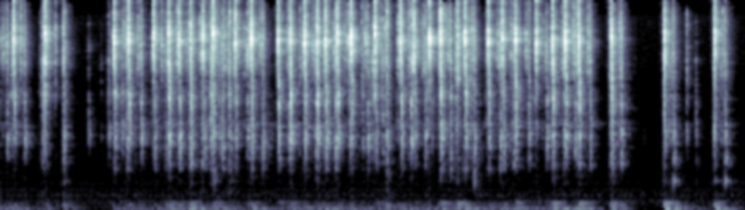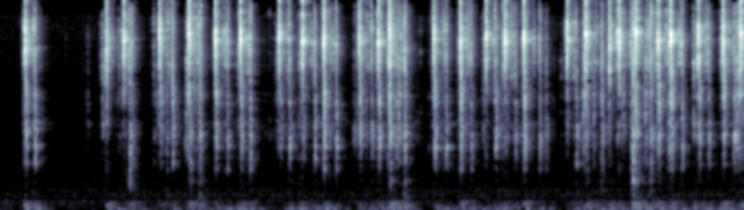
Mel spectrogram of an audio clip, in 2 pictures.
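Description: Fast typing with the fingertips of both hands on a backlit plastic computer keyboard. It produces rapid bursts of bright, crisp key clicks with almost no ring and short pauses between runs.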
